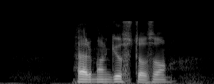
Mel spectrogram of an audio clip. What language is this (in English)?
Swedish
